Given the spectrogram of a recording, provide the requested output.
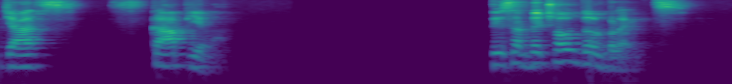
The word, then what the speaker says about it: scapula: on the left on the scapula we don't pronounce the E we said just scapula these are the shoulder blades this flat bones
